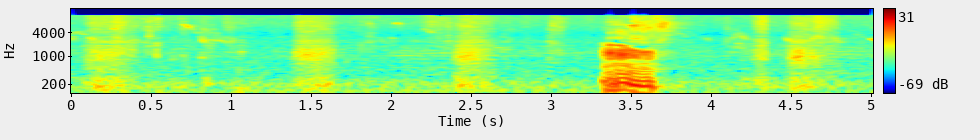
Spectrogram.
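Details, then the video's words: Wild boar giving soft, low rhythmic grunts about once a second, broken by one loud, harsh squealing grunt in the middle, with quiet background between calls. "Wild Boar Sounds"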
